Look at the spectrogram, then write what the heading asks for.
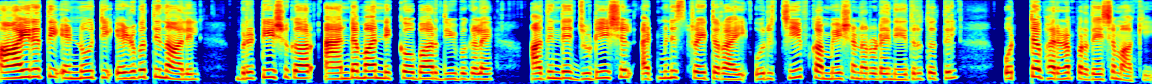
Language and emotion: Malayalam, neutral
